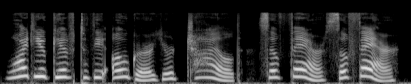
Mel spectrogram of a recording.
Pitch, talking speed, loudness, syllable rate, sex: 280 Hz, 190 wpm, -15 LUFS, 3.9 syllables/s, female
